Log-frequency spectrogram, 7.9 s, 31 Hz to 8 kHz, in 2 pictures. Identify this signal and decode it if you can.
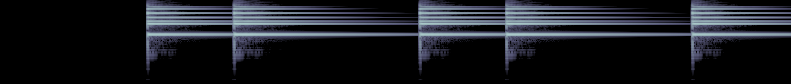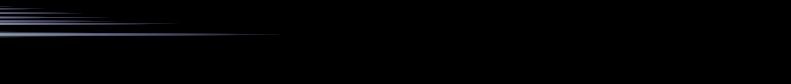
Ship's bell, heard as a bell, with room echo. 5. Five half-hours of the watch have passed.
